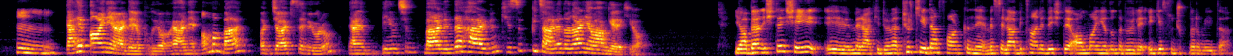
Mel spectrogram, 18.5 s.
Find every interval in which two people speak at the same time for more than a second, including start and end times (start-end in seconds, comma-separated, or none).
none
